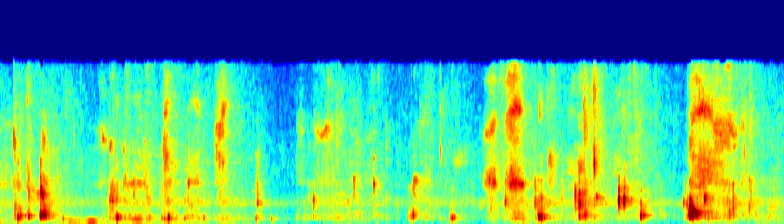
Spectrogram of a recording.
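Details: Close indoor recording of the pug Odin chewing a bone for its marrow: rapid, rhythmic gnawing clicks and wet crunches throughout, getting busier toward the end with one sharp loud bite.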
